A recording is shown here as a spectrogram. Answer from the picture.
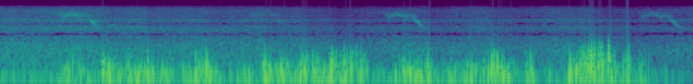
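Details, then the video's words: Blue-black grassquit singing in the wild: a short, high, sharp downward-sweeping note repeated about every two and a half seconds, three times, over loud low rustling and handling noise. "tiziu na natureza cantando muito"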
